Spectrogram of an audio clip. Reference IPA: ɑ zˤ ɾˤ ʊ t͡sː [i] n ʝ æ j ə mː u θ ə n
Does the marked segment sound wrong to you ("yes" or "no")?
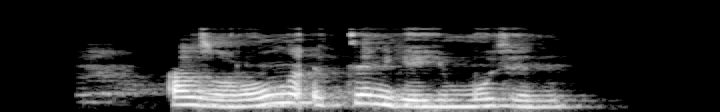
yes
